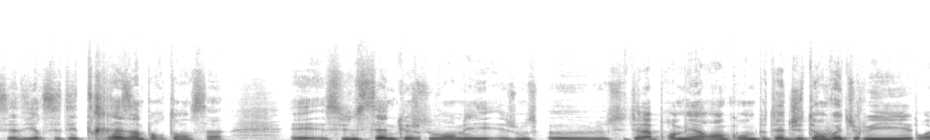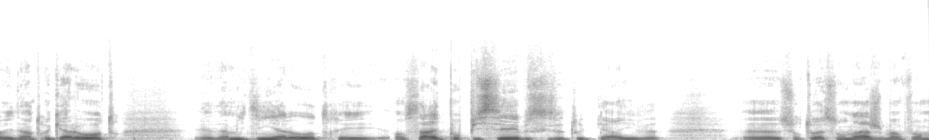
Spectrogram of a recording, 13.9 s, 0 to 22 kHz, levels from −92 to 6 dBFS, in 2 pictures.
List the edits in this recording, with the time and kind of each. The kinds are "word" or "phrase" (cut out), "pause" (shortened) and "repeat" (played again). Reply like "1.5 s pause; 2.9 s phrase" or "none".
3.1 s word; 4.0 s word; 6.4 s word; 6.8 s word; 9.9 s word; 11.5 s word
